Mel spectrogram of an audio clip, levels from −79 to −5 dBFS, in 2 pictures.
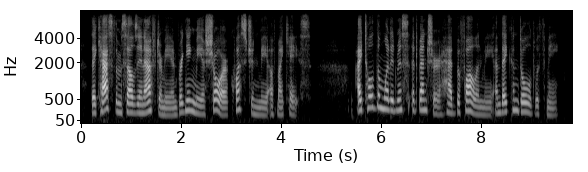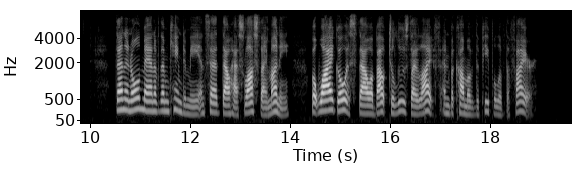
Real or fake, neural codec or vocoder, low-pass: real; none; 7.2 kHz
